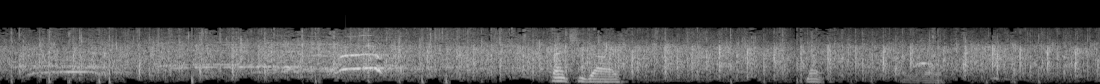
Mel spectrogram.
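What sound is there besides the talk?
audience applause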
